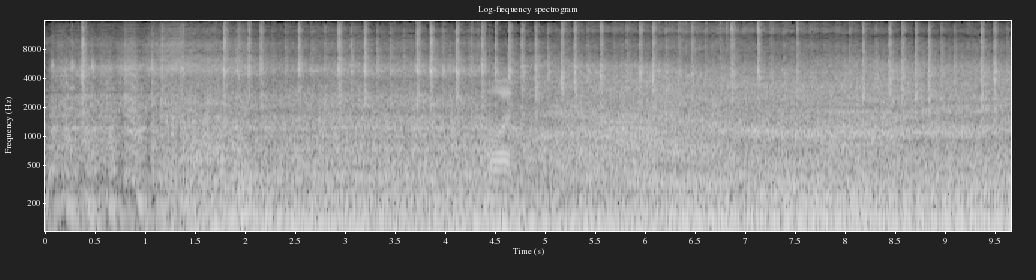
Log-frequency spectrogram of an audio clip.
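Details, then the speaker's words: John Deere 8320T, 8.1L diesel: cranks, catches and idles roughly with uneven chuffs and pops back through the intake; a bent pushrod or a valve problem is suspected, with fears of dropping a valve. "but know you can hear it popping back to the intake it acts like it's gonna just afraid if we run it too much you're gonna drop a valve and destroy the whole engine"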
